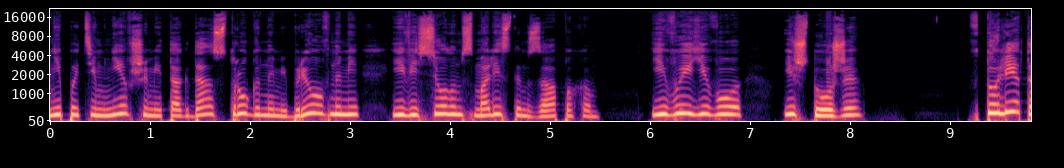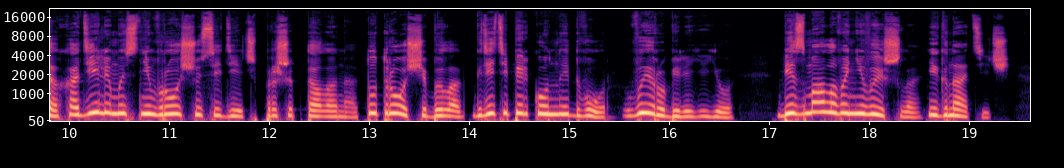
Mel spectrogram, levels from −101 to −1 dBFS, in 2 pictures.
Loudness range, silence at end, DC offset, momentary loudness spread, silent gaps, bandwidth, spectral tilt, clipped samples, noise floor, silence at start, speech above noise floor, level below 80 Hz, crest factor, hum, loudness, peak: 2 LU; 0.25 s; under 0.1%; 11 LU; none; 16.5 kHz; -5.5 dB/octave; under 0.1%; -80 dBFS; 0 s; 64 dB; -36 dBFS; 14 dB; none; -17 LUFS; -2 dBFS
